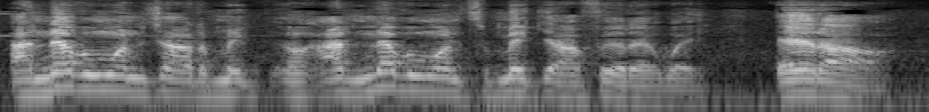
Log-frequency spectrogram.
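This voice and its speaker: A man's voice: medium pitch, animated, fast talker, pushed and bright, husky. A man talking on a livestream, rambling and defensive, repeating himself and apologizing earnestly. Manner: rambling, repetitive and defensive, with many restarts. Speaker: photographer on a livestream. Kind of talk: unscripted livestream monologue.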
